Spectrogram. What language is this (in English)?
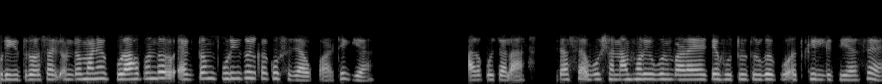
Santali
